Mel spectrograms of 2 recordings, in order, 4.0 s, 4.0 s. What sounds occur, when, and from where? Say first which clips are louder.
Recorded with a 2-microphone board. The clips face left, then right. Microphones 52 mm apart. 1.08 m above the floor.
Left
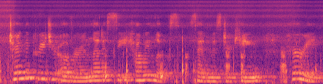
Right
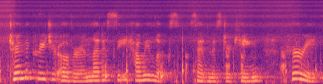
0.1 s a woman speaking: right 3 dB; 30° right (ahead or behind), 1.1 m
